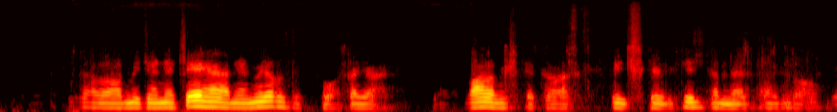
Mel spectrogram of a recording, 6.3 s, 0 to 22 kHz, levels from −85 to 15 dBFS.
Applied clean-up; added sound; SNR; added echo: neural mask model DeepFilterNet 3.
